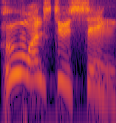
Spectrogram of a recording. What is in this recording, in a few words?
annoyed; ships; Who wants to sing?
